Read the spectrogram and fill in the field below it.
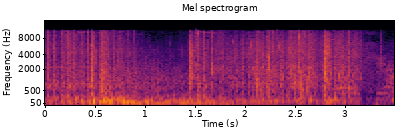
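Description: Grenade blast and bursts of gunfire in a video game firefight, loud and close, with repeated sharp broadband cracks across the whole stretch and faint voices under the shooting.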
